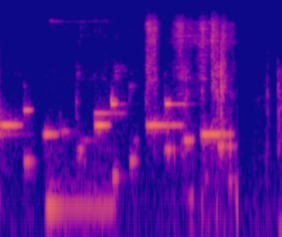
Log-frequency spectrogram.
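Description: A phone ringtone plays a quick, bright electronic melody of stepping tones, fairly loud, ending in a busier burst before cutting off.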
